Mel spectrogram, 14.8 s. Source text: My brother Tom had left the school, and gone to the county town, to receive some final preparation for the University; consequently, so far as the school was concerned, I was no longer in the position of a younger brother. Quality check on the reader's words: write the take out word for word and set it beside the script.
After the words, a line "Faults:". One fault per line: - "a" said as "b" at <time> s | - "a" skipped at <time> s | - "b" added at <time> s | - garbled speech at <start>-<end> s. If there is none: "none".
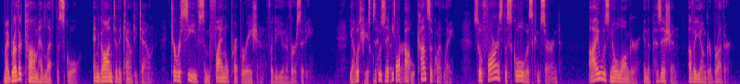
My brother Tom had left the school, and gone to the county town, to receive some final preparation for the University; [garbled] consequently, so far as the school was concerned, I was no longer in the position of a younger brother.
Faults:
- garbled speech at 7.0-8.3 s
